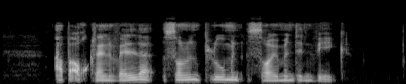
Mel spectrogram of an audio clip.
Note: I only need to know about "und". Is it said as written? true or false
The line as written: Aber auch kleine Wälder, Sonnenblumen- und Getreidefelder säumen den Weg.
false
